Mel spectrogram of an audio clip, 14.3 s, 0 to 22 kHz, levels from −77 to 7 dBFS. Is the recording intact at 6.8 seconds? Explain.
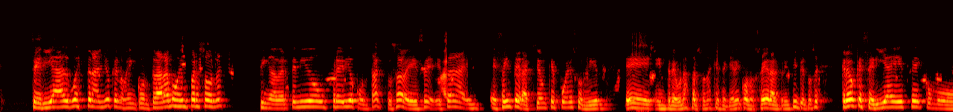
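No. From 6.57 to 6.85 s the speech drops sharply, by around 25 dB, likely speech suppressed in double talk, where an echo canceller mistook overlapping talk for echo. The waveform shows a brief envelope collapse, the spectrogram a faint, thinned band.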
